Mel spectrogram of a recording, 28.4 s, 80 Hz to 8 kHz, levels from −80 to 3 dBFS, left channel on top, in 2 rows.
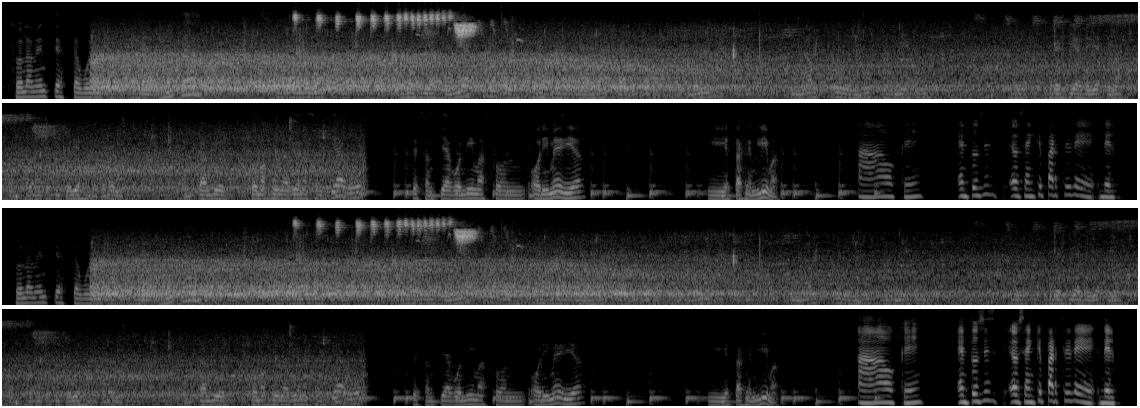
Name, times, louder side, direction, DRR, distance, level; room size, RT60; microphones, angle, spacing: voice 1, 0.0-2.5 3.2-4.1 5.0-9.0 9.8-11.6 12.6-15.7 16.5-17.0 17.3-18.7 19.3-21.5 23.0-23.9, left 3 dB, 55° left, 0.5 m, -47 dB
sound 1, 1.1-18.7, left 3 dB, 20° left, 0.7 m, -36 dB
sound 2, 17.9-25.2, left 1 dB, 90° left, 1.1 m, -55 dB
voice 2, 24.9-25.7 26.1-28.1, right 7 dB, 65° right, 0.5 m, -43 dB
7.8 x 4.4 x 2.7 m
head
